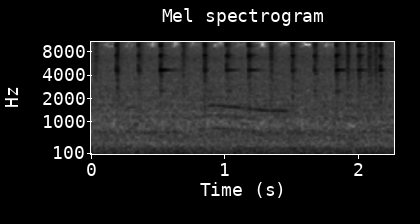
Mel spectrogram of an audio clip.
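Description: Hot air balloon propane burner firing into the envelope during hot inflation, a steady low rush. A fast even ticking, about six a second, runs over it.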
